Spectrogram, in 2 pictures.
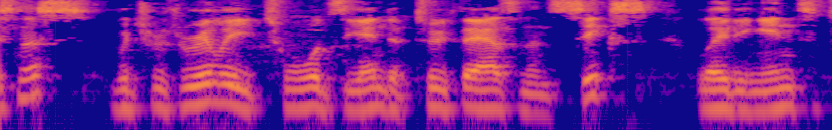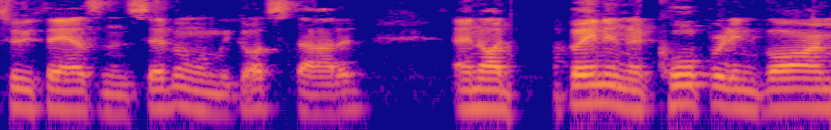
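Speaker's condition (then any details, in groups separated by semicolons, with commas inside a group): No condition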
